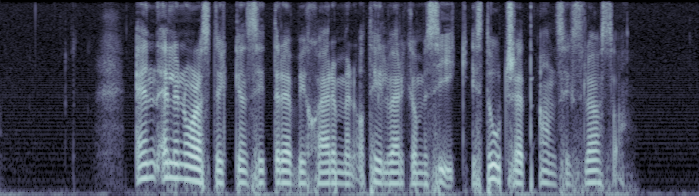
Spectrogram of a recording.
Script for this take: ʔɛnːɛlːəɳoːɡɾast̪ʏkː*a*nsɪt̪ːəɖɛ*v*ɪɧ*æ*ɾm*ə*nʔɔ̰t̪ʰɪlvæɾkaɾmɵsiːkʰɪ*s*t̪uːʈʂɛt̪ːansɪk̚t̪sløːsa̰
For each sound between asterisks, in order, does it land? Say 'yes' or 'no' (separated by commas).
no, yes, yes, yes, yes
